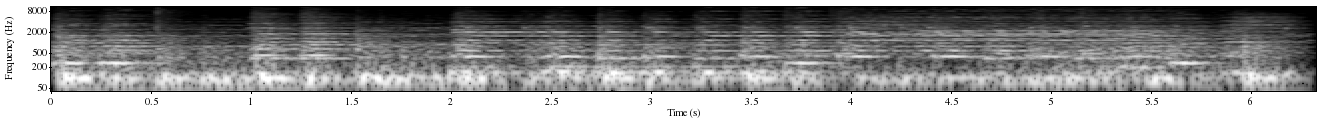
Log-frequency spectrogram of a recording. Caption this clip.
Params used to analyze and synthesize the sound:
"name": "naive",
'NS': [8192 * 4],
'wS': [851]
